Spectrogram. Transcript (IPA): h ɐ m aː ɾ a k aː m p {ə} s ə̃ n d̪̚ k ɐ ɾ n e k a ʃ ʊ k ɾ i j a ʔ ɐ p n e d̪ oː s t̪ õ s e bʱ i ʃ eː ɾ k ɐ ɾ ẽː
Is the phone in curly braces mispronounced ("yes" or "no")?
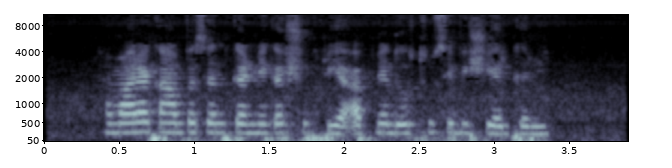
yes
